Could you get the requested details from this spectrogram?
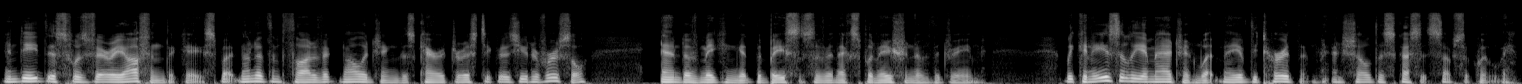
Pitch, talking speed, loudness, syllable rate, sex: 110 Hz, 175 wpm, -20 LUFS, 5.5 syllables/s, male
